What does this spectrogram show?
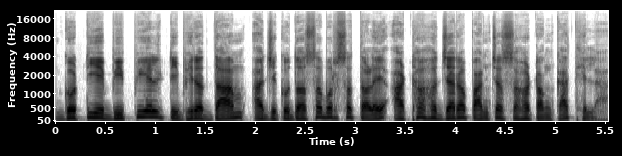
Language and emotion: Odia, neutral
